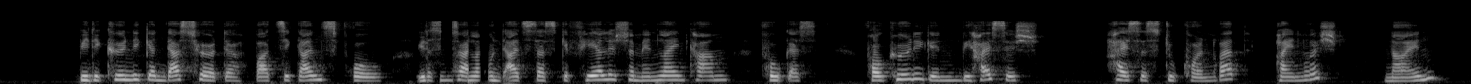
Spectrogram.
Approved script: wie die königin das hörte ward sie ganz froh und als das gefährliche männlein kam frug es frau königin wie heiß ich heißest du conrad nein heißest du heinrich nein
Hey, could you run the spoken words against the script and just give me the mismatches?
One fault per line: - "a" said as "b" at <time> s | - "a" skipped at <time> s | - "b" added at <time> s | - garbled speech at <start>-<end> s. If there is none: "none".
- garbled speech at 4.2-4.8 s
- "nein heißest du" skipped at 12.5 s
